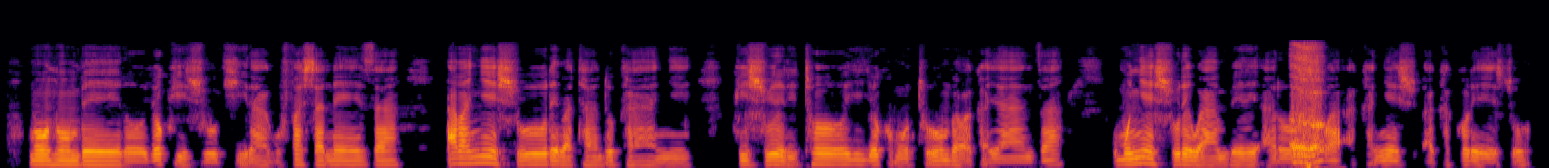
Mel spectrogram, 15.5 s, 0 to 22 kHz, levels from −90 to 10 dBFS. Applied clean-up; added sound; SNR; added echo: classical method Wiener filter.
